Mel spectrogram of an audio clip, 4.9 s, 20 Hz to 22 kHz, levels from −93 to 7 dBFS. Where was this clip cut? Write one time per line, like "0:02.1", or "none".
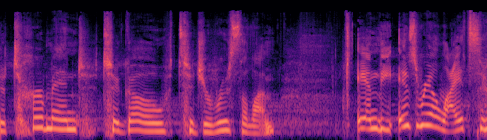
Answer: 0:03.5

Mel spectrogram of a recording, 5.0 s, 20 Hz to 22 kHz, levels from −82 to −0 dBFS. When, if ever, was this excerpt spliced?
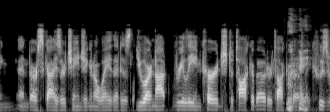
0:02.0

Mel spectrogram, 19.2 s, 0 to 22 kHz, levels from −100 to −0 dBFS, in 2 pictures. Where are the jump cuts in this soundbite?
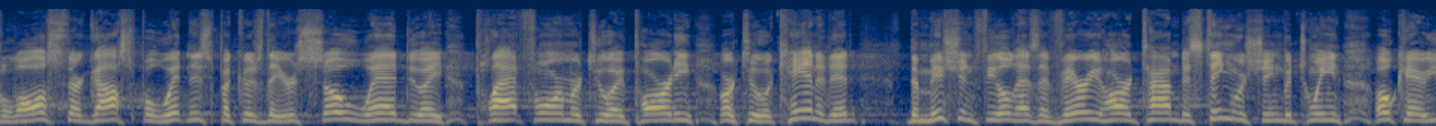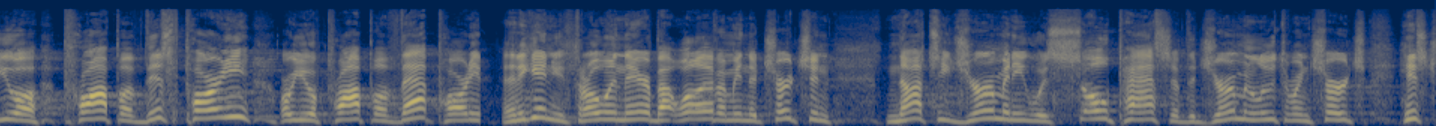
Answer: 0:12.8
0:14.3

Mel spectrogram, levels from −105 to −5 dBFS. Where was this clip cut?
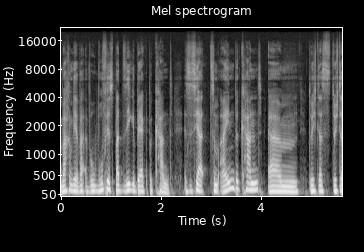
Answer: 0:04.1

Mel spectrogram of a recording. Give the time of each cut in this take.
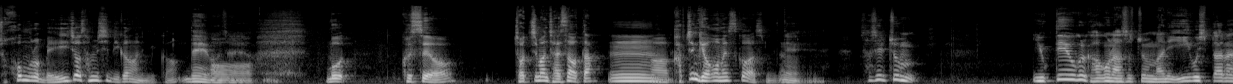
none

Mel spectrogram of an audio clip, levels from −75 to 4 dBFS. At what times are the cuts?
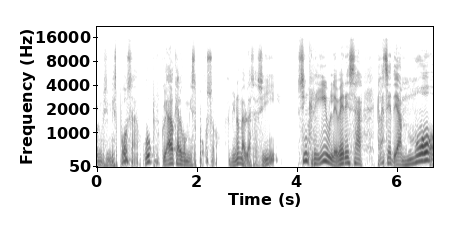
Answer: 0:03.9

